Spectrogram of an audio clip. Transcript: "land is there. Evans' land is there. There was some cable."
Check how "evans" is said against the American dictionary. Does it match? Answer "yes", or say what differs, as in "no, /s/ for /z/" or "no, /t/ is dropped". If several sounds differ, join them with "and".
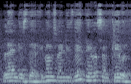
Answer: no, /b/ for /v/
